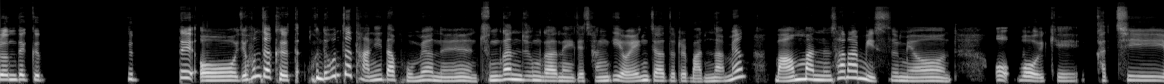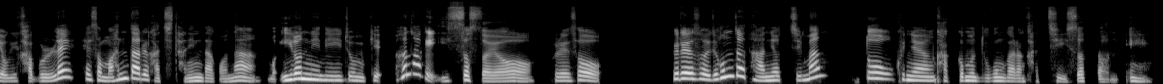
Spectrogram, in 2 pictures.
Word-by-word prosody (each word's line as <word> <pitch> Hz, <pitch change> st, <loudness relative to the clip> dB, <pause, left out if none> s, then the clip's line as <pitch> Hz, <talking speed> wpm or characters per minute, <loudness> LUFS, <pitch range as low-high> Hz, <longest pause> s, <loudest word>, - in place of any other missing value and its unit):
그런데 220 Hz, 0 st, +4 dB
그 210 Hz, 0 st, -1 dB, 1.4 s
그때 310 Hz, -3 st, +3 dB
어 185 Hz, +1 st, +5 dB
이제 200 Hz, -, +1 dB
혼자 355 Hz, -, +4 dB
그 220 Hz, -8 st, +4 dB
다 -, -, -11 dB
근데 280 Hz, -2 st, +6 dB
혼자 435 Hz, +7 st, +2 dB
다니다 215 Hz, -, +1 dB
보면은 170 Hz, -3 st, -1 dB
중간중간에 195 Hz, -5 st, +2 dB
이제 165 Hz, +1 st, -4 dB
장기 175 Hz, +4 st, -2 dB
여행자들을 170 Hz, 0 st, 0 dB
만나면 160 Hz, -, -1 dB, 0.3 s
마음 170 Hz, +6 st, +4 dB
맞는 220 Hz, -4 st, +5 dB
사람이 300 Hz, -2 st, +3 dB
있으면 165 Hz, -2 st, -2 dB, 0.4 s
어 200 Hz, -, 0 dB
뭐 185 Hz, -4 st, +2 dB
이렇게 160 Hz, 0 st, -8 dB, 0.2 s
"같이 185 Hz, 0 st, -5 dB
여기 150 Hz, -1 st, -4 dB
가볼래?" 160 Hz, -, -1 dB
해서 215 Hz, -4 st, -2 dB
뭐 160 Hz, -1 st, -1 dB
1 260 Hz, +5 st, +3 dB
달을 265 Hz, -5 st, +5 dB
같이 145 Hz, -6 st, -11 dB
다닌다거나 150 Hz, +2 st, -3 dB
뭐 -, -, -12 dB
이런 245 Hz, +5 st, +6 dB
일이 200 Hz, -3 st, 0 dB
좀 190 Hz, -1 st, -4 dB
이렇게 165 Hz, -, -5 dB, 0.2 s
흔하게 460 Hz, +3 st, 0 dB
있었어요. 150 Hz, -3 st, -3 dB, 0.2 s
그래서 170 Hz, 0 st, -1 dB, 0.7 s
그래서 255 Hz, -2 st, +4 dB
이제 225 Hz, -, 0 dB
혼자 380 Hz, +6 st, +4 dB
다녔지만 195 Hz, -, -1 dB, 0.4 s
또 270 Hz, -4 st, +1 dB
그냥 190 Hz, -5 st, 0 dB
가끔은 175 Hz, -1 st, -3 dB
누군가랑 150 Hz, -1 st, -4 dB
같이 145 Hz, -, -13 dB
있었던 130 Hz, -2 st, -8 dB
예. 145 Hz, -3 st, -6 dB
185 Hz, 310 characters per minute, -16 LUFS, 160-225 Hz, 1.4 s, 근데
